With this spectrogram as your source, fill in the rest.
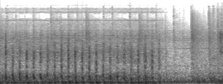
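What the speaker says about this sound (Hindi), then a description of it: "पंजशीर घाटी के ऊपर हेलीकॉप्टर उड़ते देखे जा सकते हैं" Helicopters flying over the Panjshir valley, a loud close rotor chop pulsing in a fast, even rhythm over a deep engine rumble, fading slightly toward the end.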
